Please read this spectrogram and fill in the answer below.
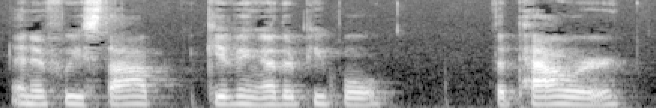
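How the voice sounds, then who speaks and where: A woman giving an unscripted, reflective spiritual monologue in deliberate, halting phrases with emphatic repetition. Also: on the low side, completely flat delivery, a little mellow. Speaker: speaker sharing personal spiritual reflections.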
